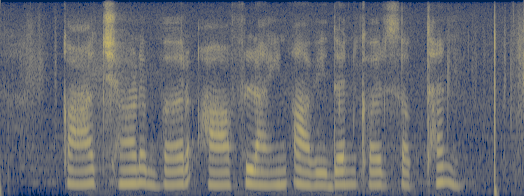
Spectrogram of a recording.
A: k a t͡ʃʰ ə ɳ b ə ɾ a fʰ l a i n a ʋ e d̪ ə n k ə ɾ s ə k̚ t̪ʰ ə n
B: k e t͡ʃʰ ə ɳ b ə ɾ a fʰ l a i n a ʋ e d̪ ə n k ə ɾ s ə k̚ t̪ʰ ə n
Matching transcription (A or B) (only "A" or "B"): A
